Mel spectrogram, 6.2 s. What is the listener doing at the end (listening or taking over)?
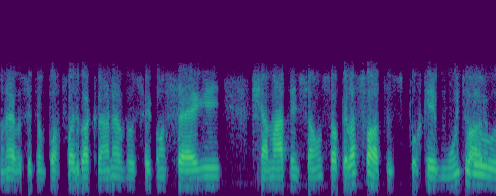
listening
